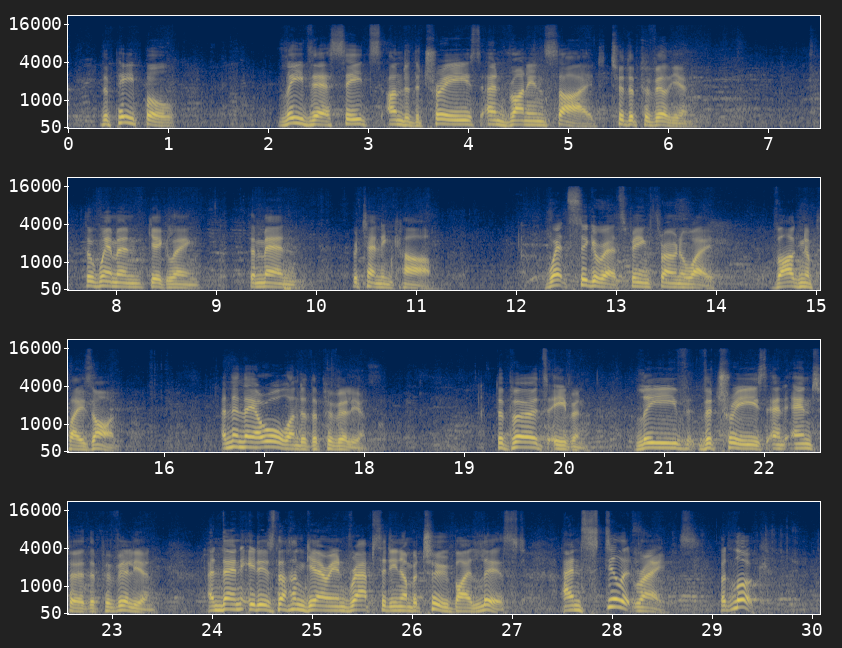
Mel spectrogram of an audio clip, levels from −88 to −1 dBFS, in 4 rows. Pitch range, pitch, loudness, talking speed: 135-165 Hz, 150 Hz, -20 LUFS, 130 wpm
